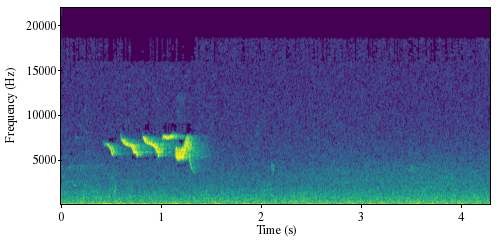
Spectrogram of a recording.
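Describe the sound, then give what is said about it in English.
A warbler sings one brief, high-pitched burst of quick twittering notes, lasting about a second, over a steady rushing background of wind or water, followed by only the noise. “This is one of the warblers I do not encounter very often.”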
